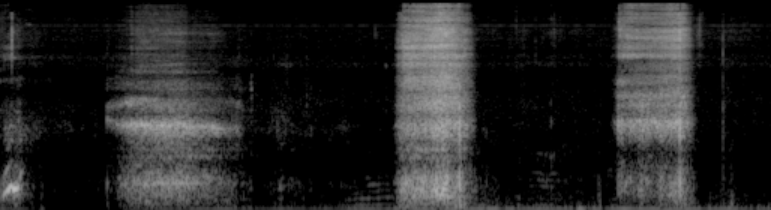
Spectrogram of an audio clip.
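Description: Three forceful sneezes, each with a drawn-in breath beforehand; allergic sneezing.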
